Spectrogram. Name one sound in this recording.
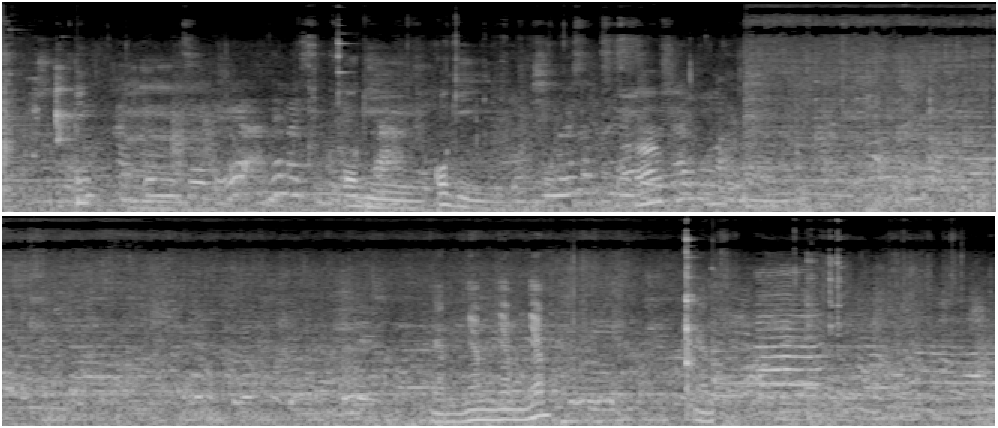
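A baby smacks its lips while eating close by.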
